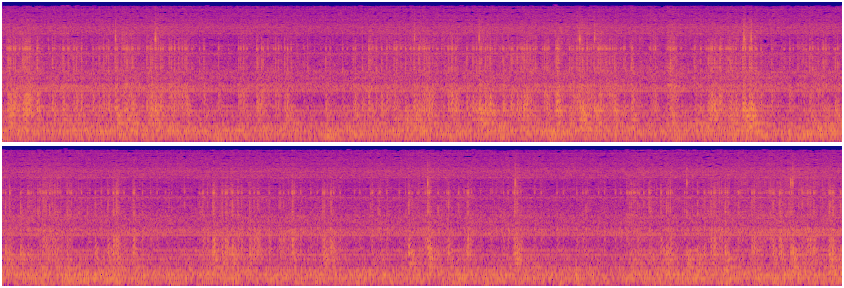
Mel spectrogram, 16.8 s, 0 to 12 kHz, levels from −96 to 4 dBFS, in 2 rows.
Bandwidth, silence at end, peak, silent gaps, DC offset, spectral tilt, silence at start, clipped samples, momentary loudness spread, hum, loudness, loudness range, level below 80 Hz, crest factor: 11.5 kHz; 0 s; -4 dBFS; none; under 0.1%; -3 dB/octave; 0 s; under 0.1%; 5 LU; none; -24 LUFS; 3 LU; -42 dBFS; 22 dB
